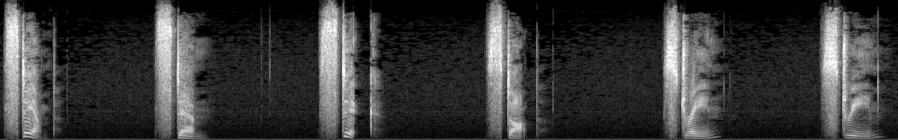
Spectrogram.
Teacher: All these words begin with st or str. So be careful not to release a strong puff of air.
